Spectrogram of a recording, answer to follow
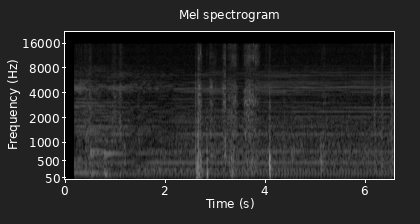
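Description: Steady electrical hum and buzz from an electric guitar amplifier left on with the guitar plugged in. A few knocks and rubs from the camera being handled come about two and a half to four seconds in.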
